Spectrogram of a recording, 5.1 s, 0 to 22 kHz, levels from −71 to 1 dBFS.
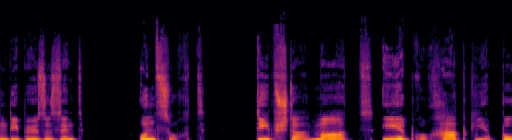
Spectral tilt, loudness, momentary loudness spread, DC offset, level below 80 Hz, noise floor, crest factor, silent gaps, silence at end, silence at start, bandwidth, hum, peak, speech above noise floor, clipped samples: -5 dB/octave; -21 LUFS; 12 LU; under 0.1%; -52 dBFS; -72 dBFS; 16 dB; none; 0 s; 0 s; 18.5 kHz; none; -6 dBFS; 51 dB; under 0.1%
